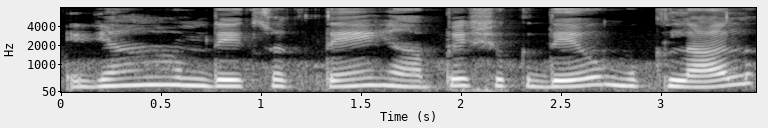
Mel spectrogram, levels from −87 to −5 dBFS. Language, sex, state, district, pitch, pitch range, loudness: Hindi, female, Rajasthan, Jaipur, 230 Hz, 215-245 Hz, -15 LUFS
